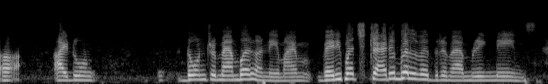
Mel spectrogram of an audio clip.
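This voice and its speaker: A woman with an Indian accent speaks at a moderate pace in a medium pitch with ordinary pitch variation. Her speech has long, frequent pauses. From India, Delhi. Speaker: English teacher, language learner. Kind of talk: English conversation practice.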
